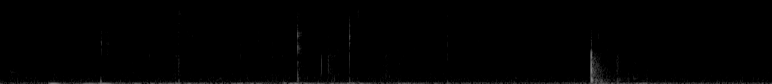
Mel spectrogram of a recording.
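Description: Faint scattered taps, clicks and scratchy handling noises of small nail tools and fingertips, with one sharper knock about six seconds in.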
